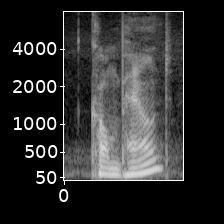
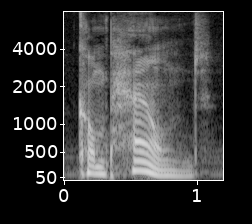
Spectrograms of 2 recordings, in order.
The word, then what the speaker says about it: compound: can have a prison compound but when you change the stress from the first syllable to the second syllable it changes from a noun to a verb so compound is to mix or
